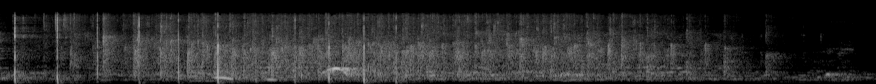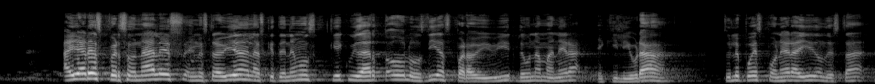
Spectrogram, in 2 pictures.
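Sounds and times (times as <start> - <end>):
audience applause: 0.0 - 8.0
speech: 9.4 - 17.5.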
